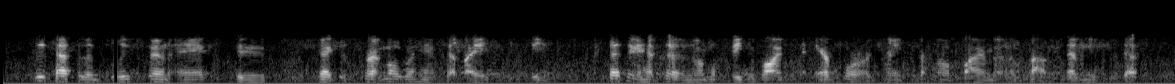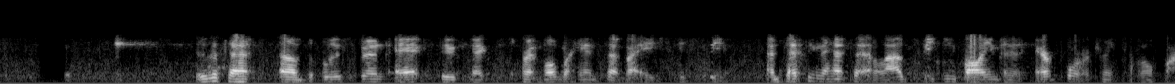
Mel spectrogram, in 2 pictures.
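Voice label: airport 72db, Bluetooth headset; BlueSpoonAX2; Mogul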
